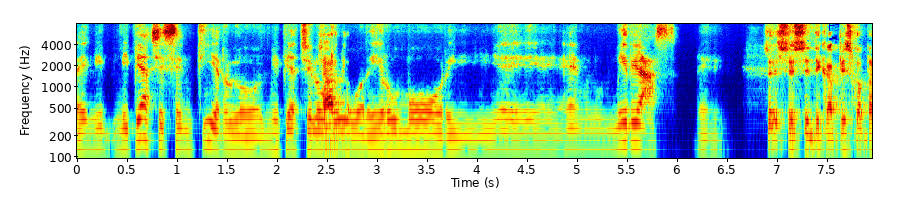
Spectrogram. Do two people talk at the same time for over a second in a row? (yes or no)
no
